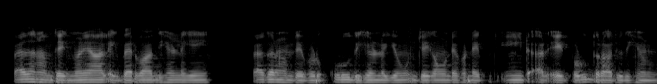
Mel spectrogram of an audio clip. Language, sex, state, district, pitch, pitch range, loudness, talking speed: Hindi, male, Uttarakhand, Uttarkashi, 100 Hz, 95-105 Hz, -35 LUFS, 210 wpm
